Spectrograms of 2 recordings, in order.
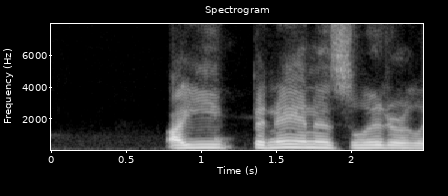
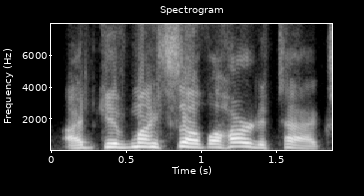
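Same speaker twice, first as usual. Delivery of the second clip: ordinary delivery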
